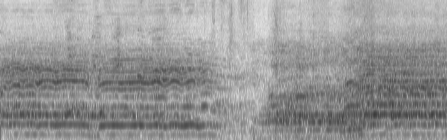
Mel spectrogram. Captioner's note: crowd chanting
